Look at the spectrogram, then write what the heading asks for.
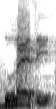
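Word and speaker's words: Levi: this quite a bit pronounced levy oh okay just like the blue jeans brother absolutely get whoo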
